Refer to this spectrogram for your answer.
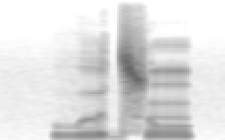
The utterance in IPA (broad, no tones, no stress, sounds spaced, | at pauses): β ɯ d s ũ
